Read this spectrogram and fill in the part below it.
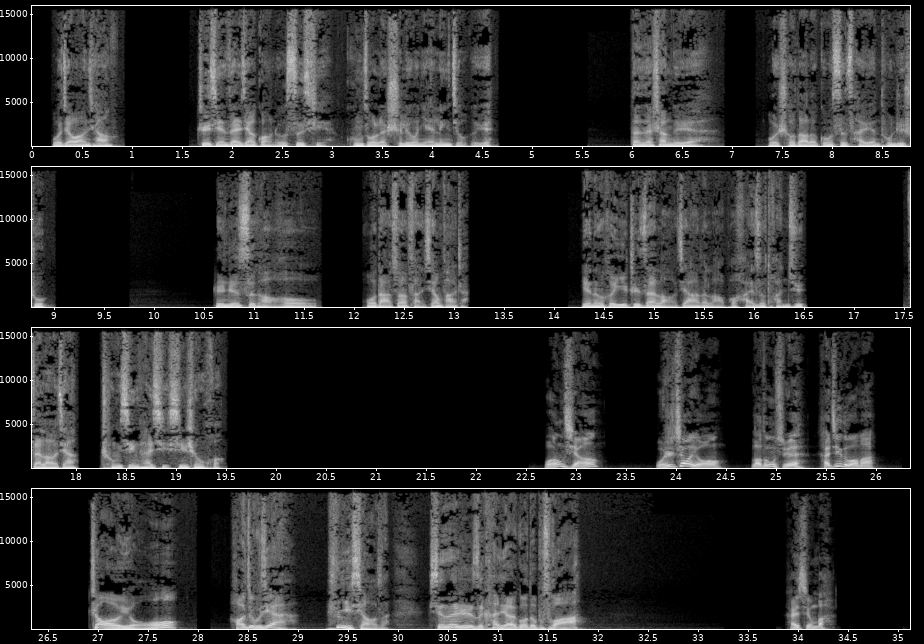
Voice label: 男C9-角色对话-口语化生活化对话-20-30岁, 年轻质感 素人自然

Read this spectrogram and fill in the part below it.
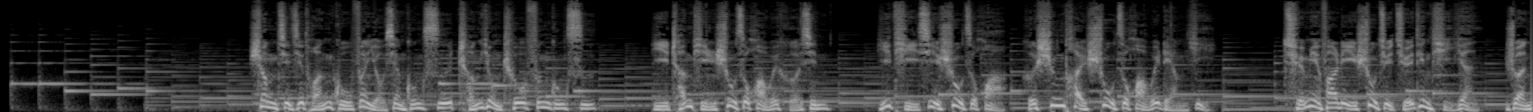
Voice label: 男 专题汇报片 智能汽车 舒缓讲述; 男212-厚重有力 自然诉说

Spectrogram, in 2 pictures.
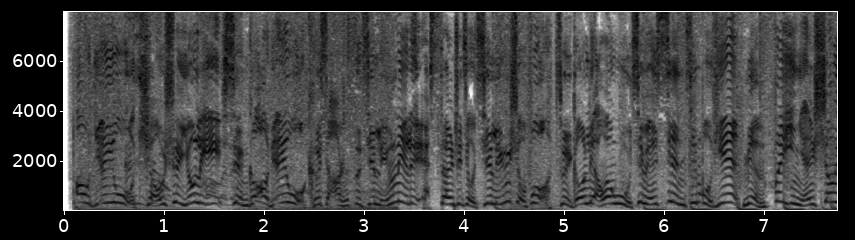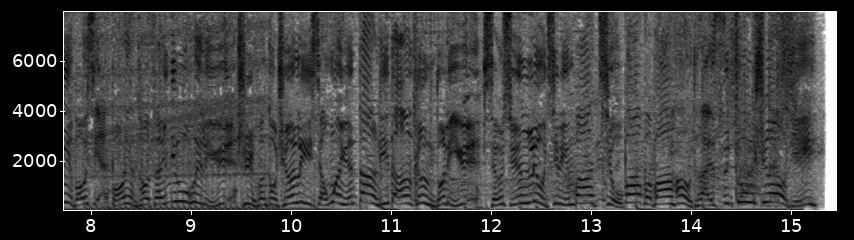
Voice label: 男-广告-快速激情, 全能型 激情力度

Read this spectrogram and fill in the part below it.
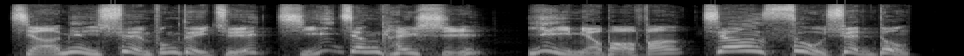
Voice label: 男 游戏广告 信息流广告 年轻有力度; 大气激昂

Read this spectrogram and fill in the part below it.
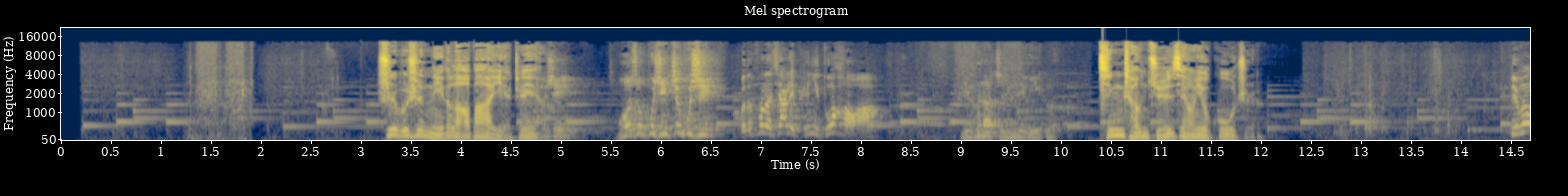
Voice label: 男 年轻素人旁白, 时尚质感 自然诉说; 飞科 父亲节

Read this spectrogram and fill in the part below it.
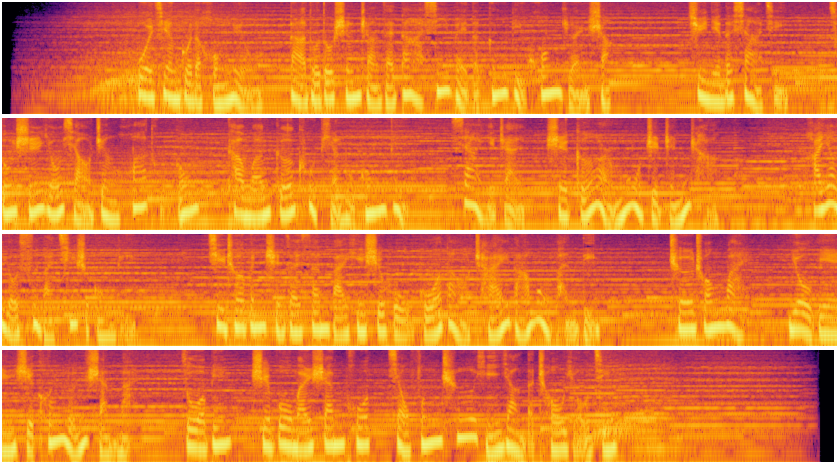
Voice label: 女 专题配音 高原红柳-赞颂, 深情感人

